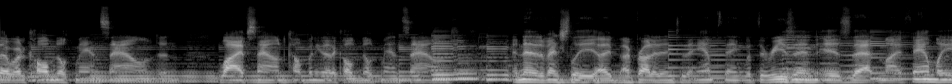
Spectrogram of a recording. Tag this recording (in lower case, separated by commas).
speech, music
